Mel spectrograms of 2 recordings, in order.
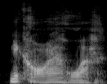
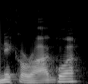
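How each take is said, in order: First: It is said with a Spanish-style accent. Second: It is said with a plain English accent. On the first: The speaker calls it wrong. "they say Nicaragua" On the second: The speaker calls it right. "like a normal person who's a native English speaker"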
